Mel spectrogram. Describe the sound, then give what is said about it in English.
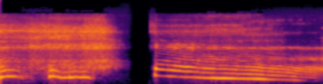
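A person yawns aloud, starting with a breathy inhale, a short pause, then a long voiced exhale that slides downward in pitch, fairly loud with no talking. “The only time you actually take a deep breath is when you yawn.”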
